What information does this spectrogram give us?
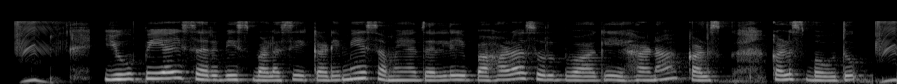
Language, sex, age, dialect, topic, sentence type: Kannada, female, 31-35, Mysore Kannada, banking, statement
